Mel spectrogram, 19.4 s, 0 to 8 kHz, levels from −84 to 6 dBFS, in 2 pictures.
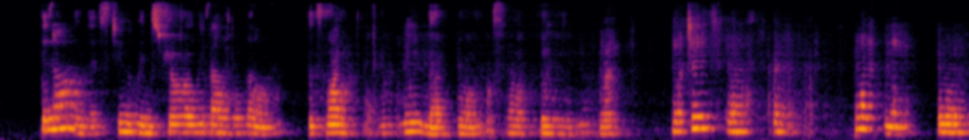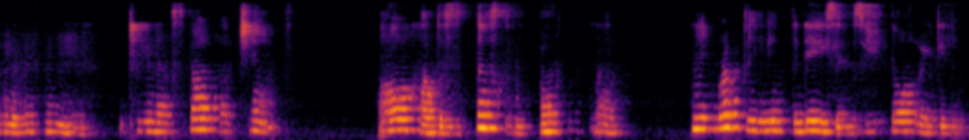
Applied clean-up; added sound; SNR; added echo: neural mask model DeepFilterNet 3.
